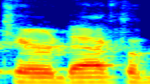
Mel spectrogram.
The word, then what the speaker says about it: pterodactyl: But I also like to let you know that did you know you can't hear a pterodactyl going to the bathroom because the P is silent? – You know what?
